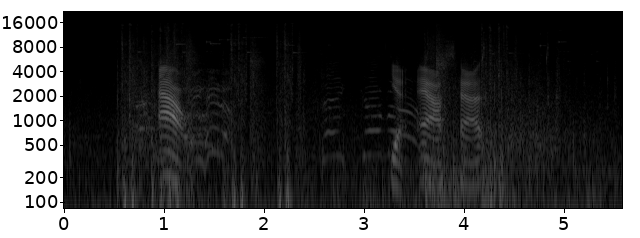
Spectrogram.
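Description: A young woman talks with animation through a close microphone.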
